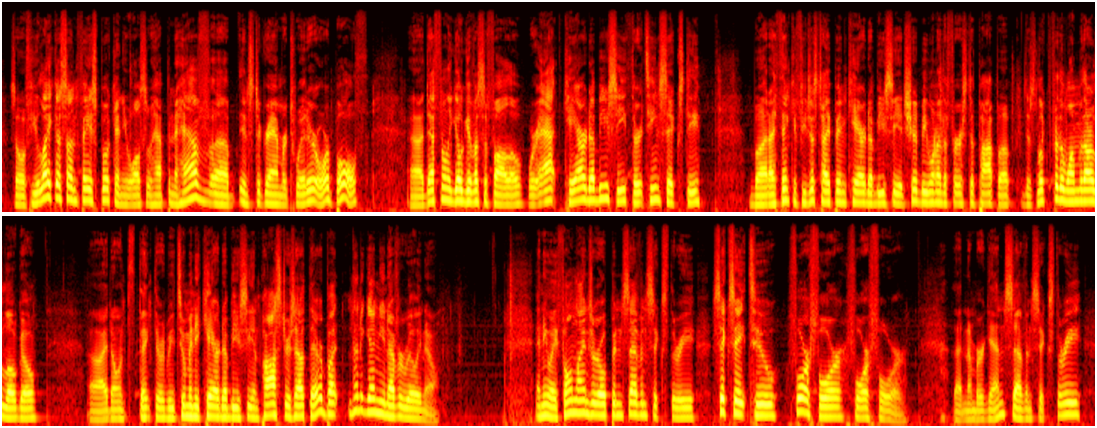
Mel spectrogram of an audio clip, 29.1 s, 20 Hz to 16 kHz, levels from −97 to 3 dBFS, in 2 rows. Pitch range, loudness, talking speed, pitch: 120-155 Hz, -21 LUFS, 180 wpm, 135 Hz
